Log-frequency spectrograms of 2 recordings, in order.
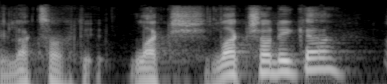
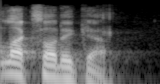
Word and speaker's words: Luxottica: Oh, like luxury. Luxottica? Would it be Luxottica or Luxottica? Luxury. L-U-X. Luxottica. Let's call it Luxottica.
